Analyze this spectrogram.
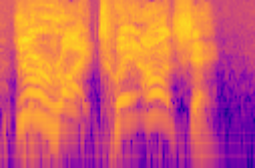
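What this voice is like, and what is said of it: Poor put-on British accent. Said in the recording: “his accent is as bad as mine ... Let's have a British accent off.”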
